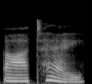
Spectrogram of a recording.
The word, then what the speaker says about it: Ate: It is pronounced ate.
